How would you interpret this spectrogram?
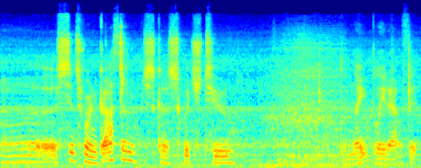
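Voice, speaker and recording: A man giving halting, explanatory let's play commentary as host of a gaming video. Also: a little high, lively intonation, vocal fry, background noise.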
